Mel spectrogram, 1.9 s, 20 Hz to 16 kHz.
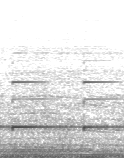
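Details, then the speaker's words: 1994 Ford Ranger after idle air control valve replacement: idle settling from 1500 rpm to slightly under 1000, steady low constant hum with no surging or hunting; normal idle. "1500 rpms dropping down to a thousand slightly below a thousand [Music] very smooth"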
